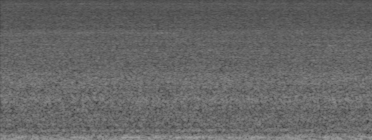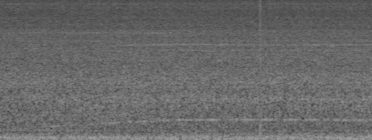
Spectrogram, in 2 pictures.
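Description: A jet airliner's engines roar steadily in the cockpit.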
